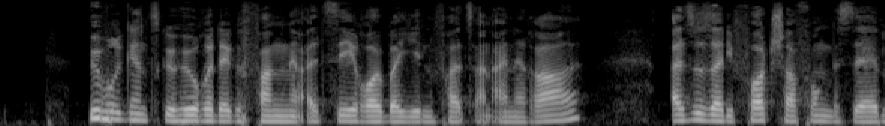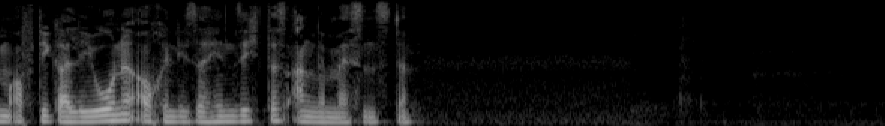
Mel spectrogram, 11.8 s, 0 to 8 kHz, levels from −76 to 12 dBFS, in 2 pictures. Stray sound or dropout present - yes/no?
no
